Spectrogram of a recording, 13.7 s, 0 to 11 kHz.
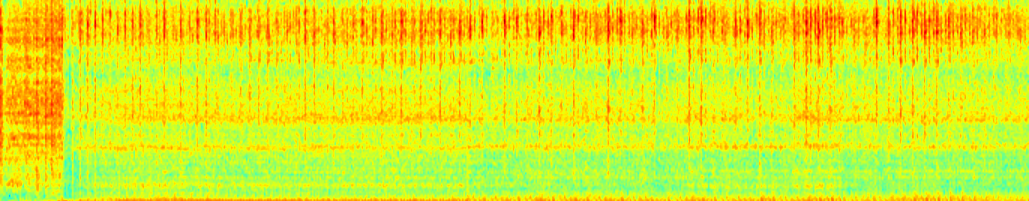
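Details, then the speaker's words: Used GMC 2500 HD with 6.0 gas V8 on 5W-30, start-up after service: quick steady ticking about three per second over idle; first feared lifters, but it is an exhaust manifold leak. "I'm sure you hear that sound. Now these 6.0 gases have a reputation for lifters being an issue. And when I first heard that, I was concerned that it might be a lifter issue. And I was talking to a buddy and he said check your exhaust manifolds."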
